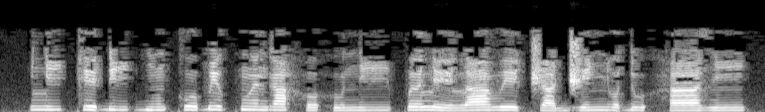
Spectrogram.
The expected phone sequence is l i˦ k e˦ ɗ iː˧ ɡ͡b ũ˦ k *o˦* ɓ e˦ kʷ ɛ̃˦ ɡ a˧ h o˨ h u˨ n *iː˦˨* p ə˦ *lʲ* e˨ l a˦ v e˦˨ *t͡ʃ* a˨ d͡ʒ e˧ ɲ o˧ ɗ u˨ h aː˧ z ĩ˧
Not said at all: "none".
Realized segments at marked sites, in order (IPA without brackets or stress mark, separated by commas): o˦, iː˨, l, t͡ʃ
